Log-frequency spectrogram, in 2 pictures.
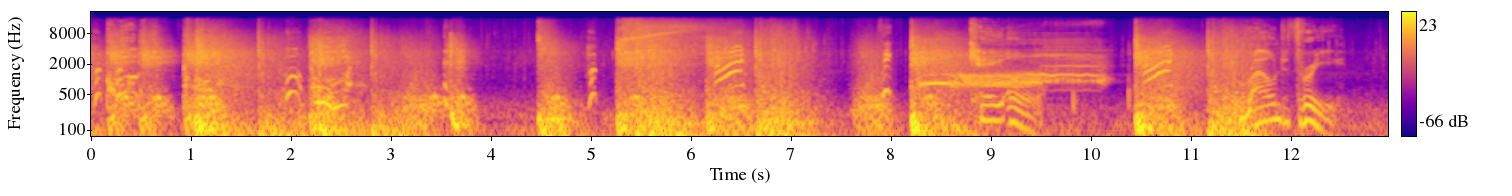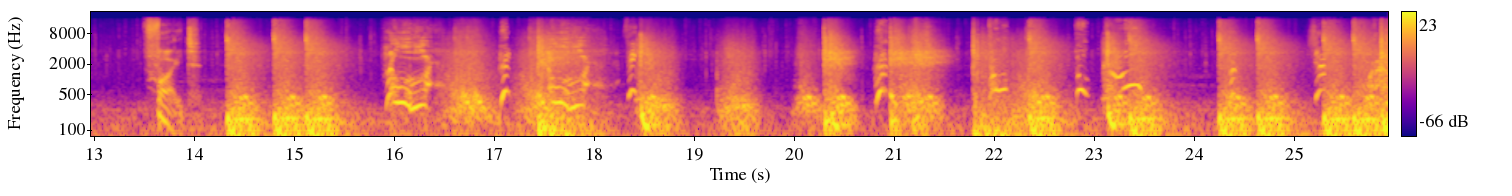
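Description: Punches and kicks land with sharp, heavy thuds, again and again.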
